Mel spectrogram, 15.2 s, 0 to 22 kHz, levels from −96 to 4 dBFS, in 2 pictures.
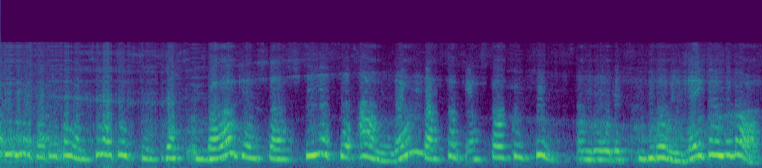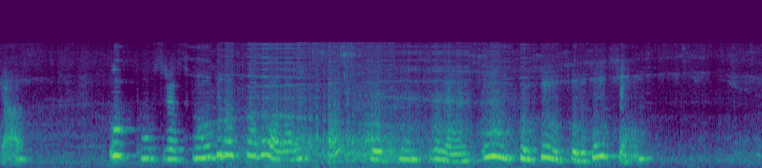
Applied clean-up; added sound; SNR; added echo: neural separator model SepFormer DNS4.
